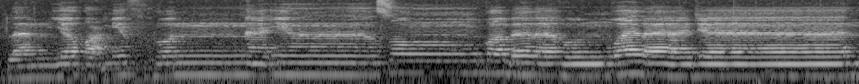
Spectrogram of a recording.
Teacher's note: ya harus disempurnakan tasydidnya, tekan, baru kemudian ada gunnah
